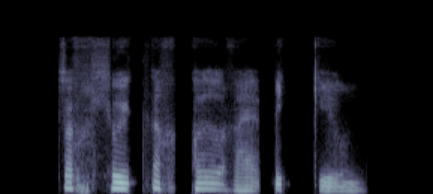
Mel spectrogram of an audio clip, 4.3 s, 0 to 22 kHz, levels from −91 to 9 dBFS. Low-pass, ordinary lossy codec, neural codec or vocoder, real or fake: 9.9 kHz; Opus, 32 kbps; codec, 44.1 kHz, 2.6 kbps, DAC; fake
